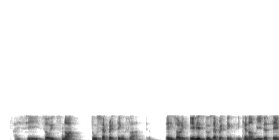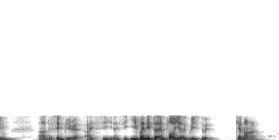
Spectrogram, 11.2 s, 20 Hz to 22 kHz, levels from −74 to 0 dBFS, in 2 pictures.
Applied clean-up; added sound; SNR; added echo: none; none; none; none.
